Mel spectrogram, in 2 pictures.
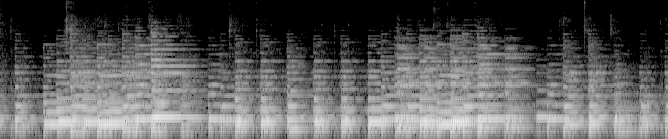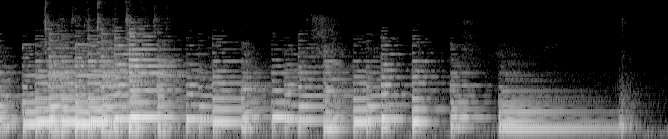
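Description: Casio digital piano playing a simple beginner piece: a steady run of separate notes and short chords, ending on a held low chord that fades out near the end.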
